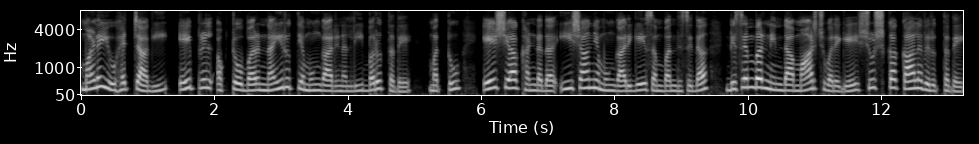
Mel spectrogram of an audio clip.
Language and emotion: Kannada, neutral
